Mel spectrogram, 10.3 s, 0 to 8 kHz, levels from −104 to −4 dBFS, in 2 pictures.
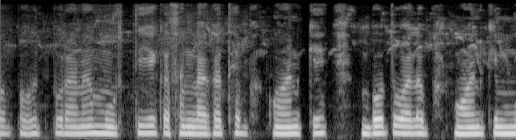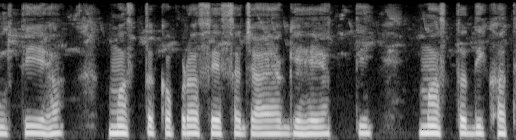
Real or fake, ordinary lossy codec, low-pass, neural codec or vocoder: real; none; 7.2 kHz; none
